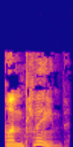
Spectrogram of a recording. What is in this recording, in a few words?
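"unplaned", British English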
